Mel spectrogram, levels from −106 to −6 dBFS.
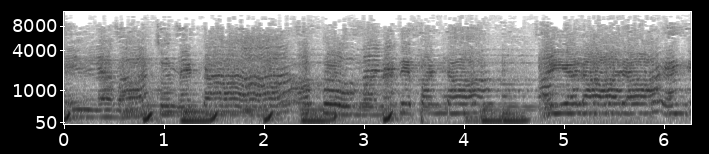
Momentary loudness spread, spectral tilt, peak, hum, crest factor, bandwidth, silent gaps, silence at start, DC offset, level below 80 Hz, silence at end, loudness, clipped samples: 4 LU; -6 dB/octave; -12 dBFS; none; 14 dB; 9.6 kHz; none; 0 s; under 0.1%; -52 dBFS; 0 s; -27 LUFS; under 0.1%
